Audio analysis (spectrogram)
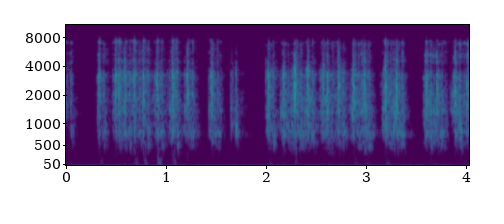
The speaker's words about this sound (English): there's no way you should be typing this much for one Flock of Sequels episode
